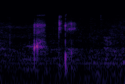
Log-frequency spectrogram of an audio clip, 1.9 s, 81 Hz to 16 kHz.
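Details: Acted portrayal of an 11-year-old boy in a TV drama; no physical cause found, onset a few months earlier, stress from parents' breakup and moving house and school suggested as trigger; whispered voice: psychogenic (hysterical) dysphonia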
